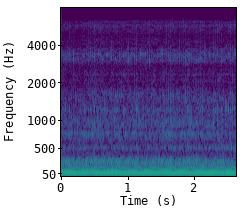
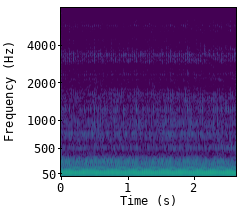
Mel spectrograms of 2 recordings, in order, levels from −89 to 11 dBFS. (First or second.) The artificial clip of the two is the first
